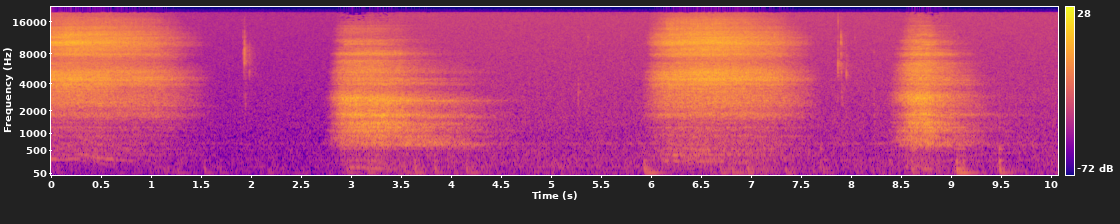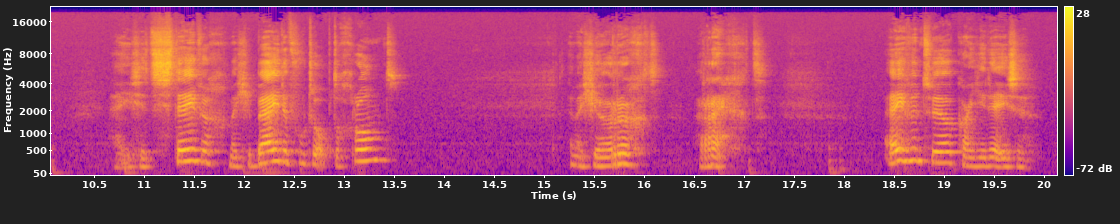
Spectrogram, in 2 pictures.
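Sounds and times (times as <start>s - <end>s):
deep breathing in through the nose and out through the mouth during a guided relaxation exercise: 0.0s - 1.6s, 2.8s - 4.7s, 5.9s - 7.8s, 8.4s - 10.6s, 17.3s - 18.2s
speech: 10.9s - 13.6s, 15.3s - 17.3s, 18.4s - 19.9s.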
